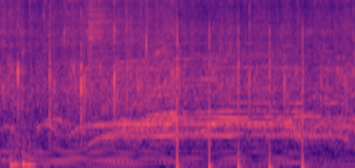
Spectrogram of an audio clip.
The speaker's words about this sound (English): Come on, begin to put your hands together. I want you to clap for your victory today.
